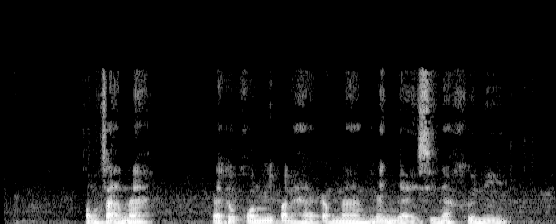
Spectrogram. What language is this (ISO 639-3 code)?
tha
